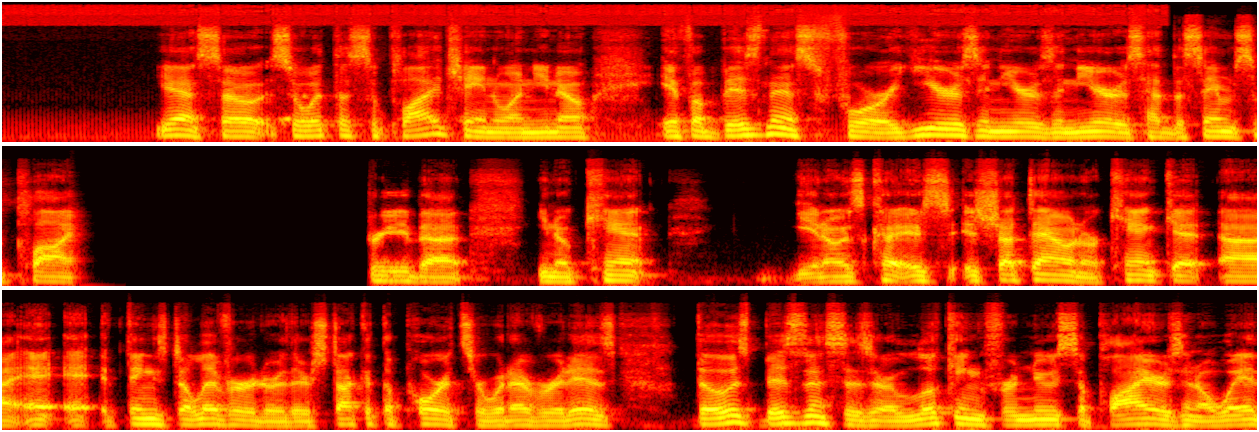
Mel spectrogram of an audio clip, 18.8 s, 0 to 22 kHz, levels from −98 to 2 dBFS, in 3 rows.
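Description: A speech recording with two separate faults. From the start to 5.82 s there is video or display buzz: a 50 Hz field-rate buzz with hash above it and a 15.6 kHz line tone, roughly 20 dB below the speech, from a screen or video cable coupling into the audio path. From 6.61 to 8.11 s comes a long network dropout. The last sound briefly continues and fades, then goes silent for about 1.38 s. About 1.49 s of audio never arrived, most likely lost in transit, and the speech resumes past the gap.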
